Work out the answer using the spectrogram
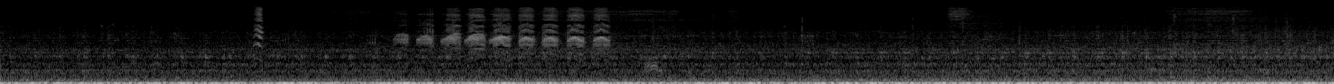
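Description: A bird calling in a quick run of about eight short high notes, around four to six seconds in, over a low steady rumble.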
